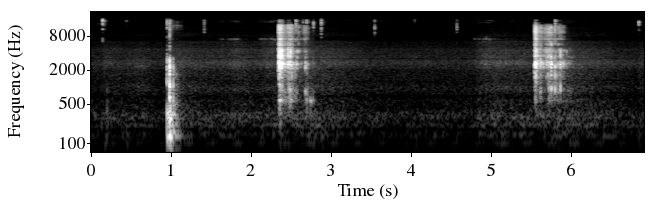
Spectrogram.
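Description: Earth crunches in short bursts as blocks are dug out.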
